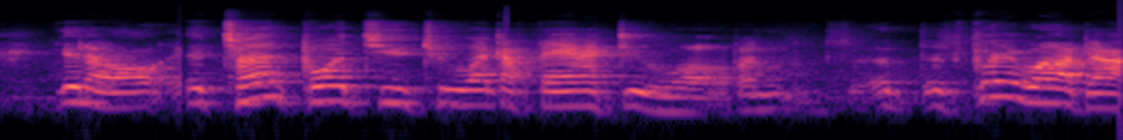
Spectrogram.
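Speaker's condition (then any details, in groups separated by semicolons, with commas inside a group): Cerebral palsy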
